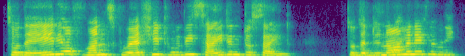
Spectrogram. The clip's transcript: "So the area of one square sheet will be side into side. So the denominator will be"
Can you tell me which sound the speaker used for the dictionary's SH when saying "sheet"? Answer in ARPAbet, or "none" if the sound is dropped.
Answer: SH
